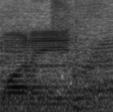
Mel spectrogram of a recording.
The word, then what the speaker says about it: Munny: And how do you pronounce it? Like money? Like yeah, M-U-N-Y, money.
